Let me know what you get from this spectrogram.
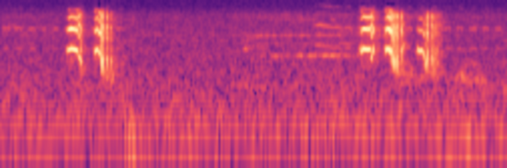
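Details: Squirrel voicing two bursts of loud, harsh squeaky chirps, two notes then three, with faint drawn-out tones between them over a soft background hiss.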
